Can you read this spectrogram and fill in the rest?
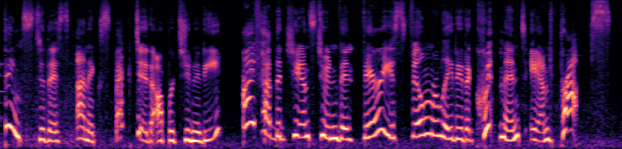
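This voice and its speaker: An excitable young female inventor from a video game, with a very high and lively voice. She gushes theatrically in formal phrases. Faint music plays behind her. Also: moderate pace. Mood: pleased. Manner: gushing, theatrical, formal wording. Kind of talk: animated video game acting.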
